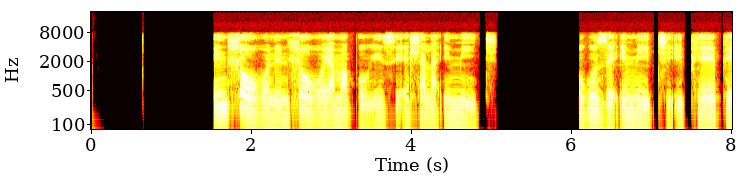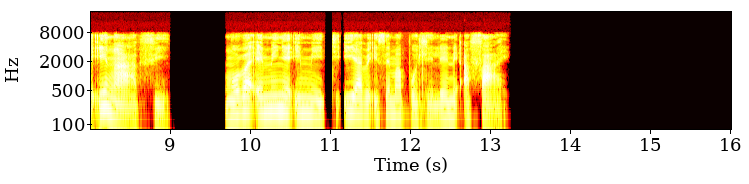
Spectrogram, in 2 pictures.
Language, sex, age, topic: North Ndebele, female, 25-35, health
